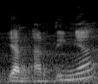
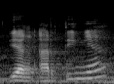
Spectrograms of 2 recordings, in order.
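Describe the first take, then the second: The two takes are said the same way.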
